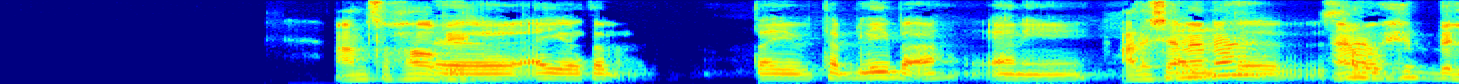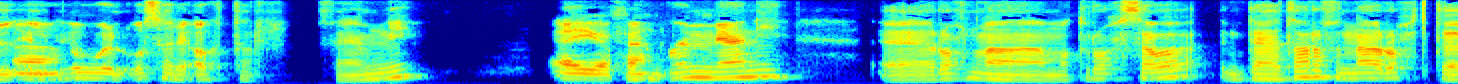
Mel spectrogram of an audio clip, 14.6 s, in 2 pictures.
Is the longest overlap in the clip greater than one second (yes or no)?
yes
